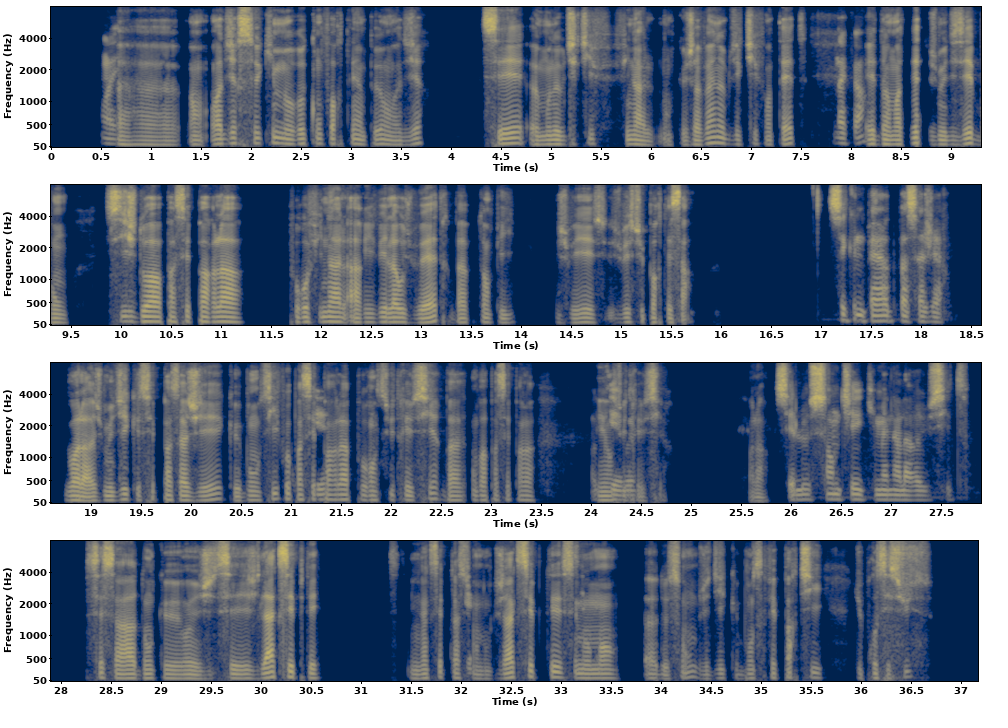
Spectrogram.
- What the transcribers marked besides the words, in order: "réconfortait" said as "reconfortait"; tapping
- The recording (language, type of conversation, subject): French, unstructured, Comment prends-tu soin de ton bien-être mental au quotidien ?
